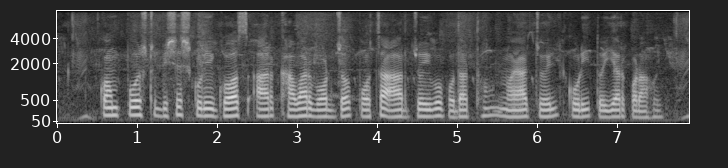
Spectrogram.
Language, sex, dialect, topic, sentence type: Bengali, male, Rajbangshi, agriculture, statement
